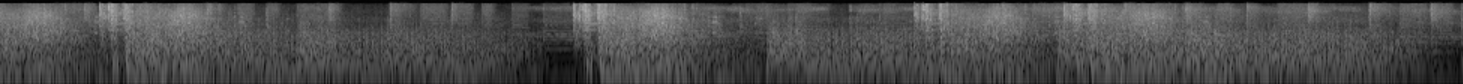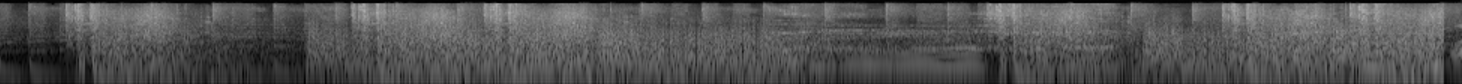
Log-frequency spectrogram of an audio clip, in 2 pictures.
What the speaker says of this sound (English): The next leak I'm going to cover is going to be the new mortar explosions.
